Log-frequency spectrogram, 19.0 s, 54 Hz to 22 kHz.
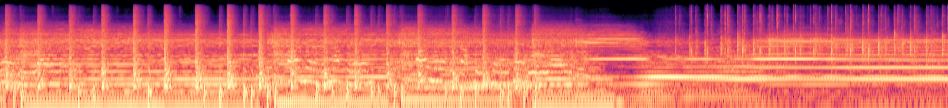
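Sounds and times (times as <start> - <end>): live rock band playing: 0.0 - 18.9
guitar amplifiers ringing: 10.6 - 18.9.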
